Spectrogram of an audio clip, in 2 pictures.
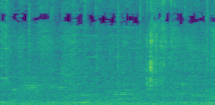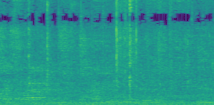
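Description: Restaurant background sound: faint distant voices and music over a steady room hum.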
